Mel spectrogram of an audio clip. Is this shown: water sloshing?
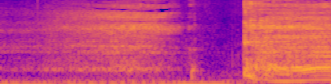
no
